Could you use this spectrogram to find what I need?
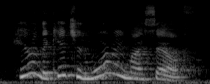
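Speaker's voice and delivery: high little character voice; small, high-pitched reply; answering drop of blood. A narrator's reading. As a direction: pipe up as a tiny creature.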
